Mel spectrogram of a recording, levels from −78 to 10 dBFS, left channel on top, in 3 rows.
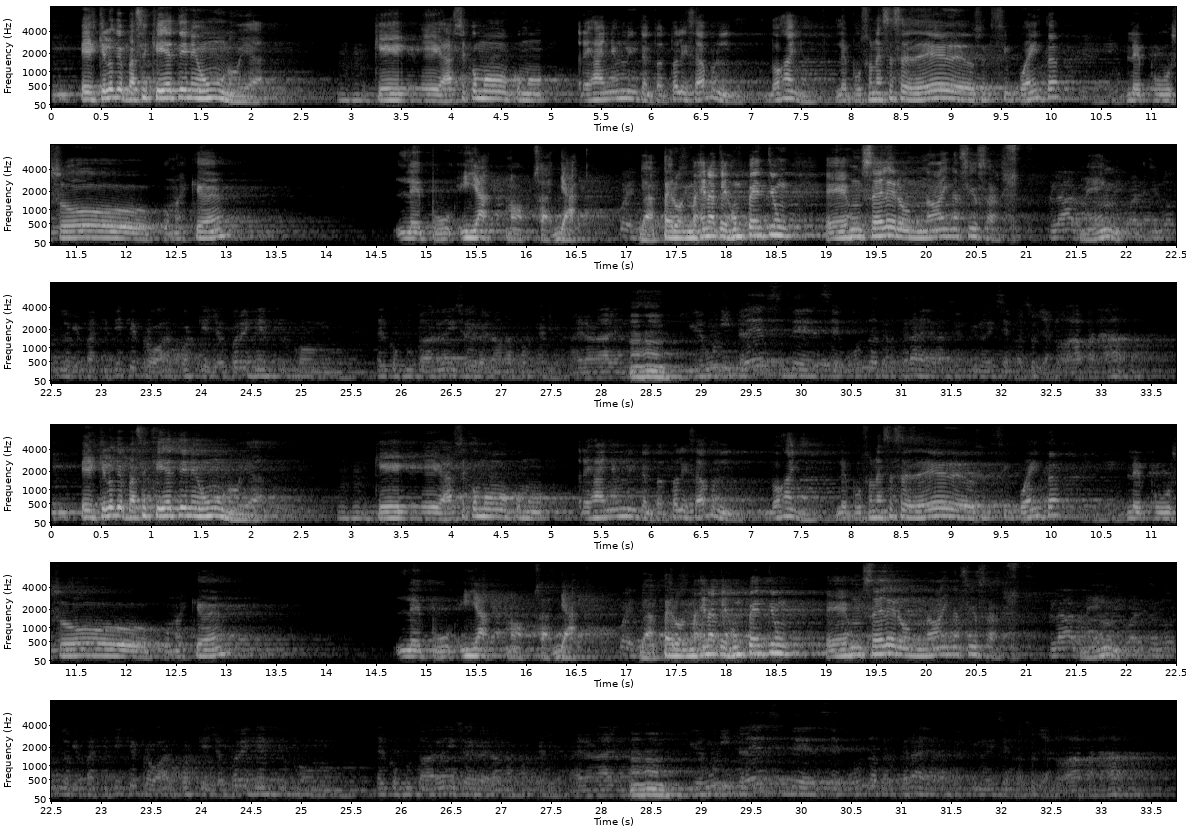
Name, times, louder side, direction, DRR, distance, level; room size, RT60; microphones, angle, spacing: voice 1, 0.3-2.2 3.2-4.9 5.3-10.1 10.8-13.1 14.7-16.5 17.1-20.9 21.5-22.0 28.3-28.7, left 2 dB, 80° left, 7 dB, 0.8 m, -26 dB
voice 2, 2.9-3.6 4.2-4.5 10.2-10.8 16.9-17.9 21.2-25.4 25.8-28.6 28.8-33.3, left 1 dB, 5° left, -8 dB, 3.4 m, -42 dB
27.0 x 23.5 x 4.9 m, 2.3 s
head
